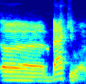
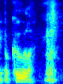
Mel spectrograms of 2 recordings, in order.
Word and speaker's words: Bakula: That's the one with Bakula, right? Or however you say his name. Bakula, yeah. Okay. Bakula like Dracula, yeah.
